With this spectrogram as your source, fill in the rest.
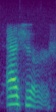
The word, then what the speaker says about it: Azure: Azure. The stress. Azure. Yeah. No, you're right. I'm sorry. The stress is on the first part. Azure. Azure.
